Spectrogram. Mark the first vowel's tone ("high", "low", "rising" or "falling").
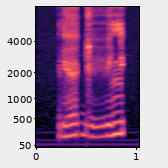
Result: rising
